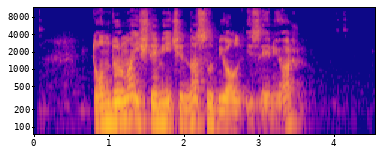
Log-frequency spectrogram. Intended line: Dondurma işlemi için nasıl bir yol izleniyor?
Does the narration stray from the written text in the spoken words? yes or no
yes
